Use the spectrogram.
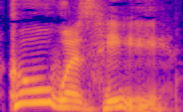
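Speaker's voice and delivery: high, insistent demand. Acted. Magus demanding to know the stranger, high and insistent. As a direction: press her for an answer. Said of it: "Iskaral demanded".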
